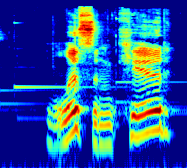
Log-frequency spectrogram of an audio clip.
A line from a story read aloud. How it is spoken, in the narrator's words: Findiana Jones said in a deep voice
